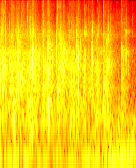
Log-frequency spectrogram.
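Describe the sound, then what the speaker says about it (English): Applause from the audience at a college diversity summit keynote speech, uneven bursts of clapping over a short stretch at moderate volume. "Give yourself a round of applause."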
